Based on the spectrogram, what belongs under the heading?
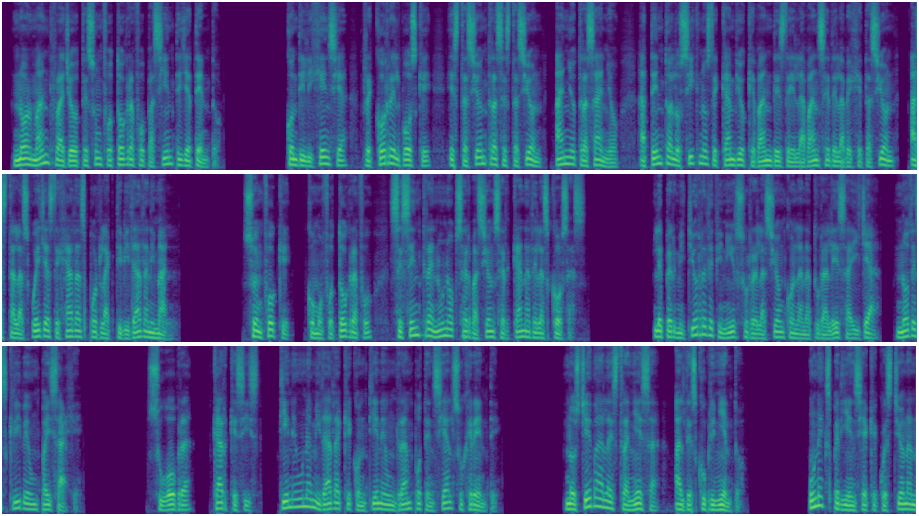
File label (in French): espagnol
